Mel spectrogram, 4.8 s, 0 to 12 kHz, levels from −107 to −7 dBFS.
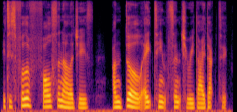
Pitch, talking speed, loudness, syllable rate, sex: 155 Hz, 140 wpm, -20 LUFS, 4.8 syllables/s, female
